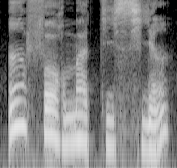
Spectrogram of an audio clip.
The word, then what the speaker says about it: informaticien: And the last group is IEN, informaticien, yen. So that's the way to pronounce this IEN, yen.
